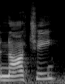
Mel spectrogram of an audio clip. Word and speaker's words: Nachi: number of this bearing it's a notchy and that's spelled nachi this is an oem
